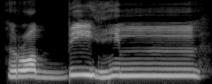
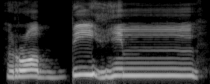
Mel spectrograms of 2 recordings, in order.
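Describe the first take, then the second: Both takes have the same delivery.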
